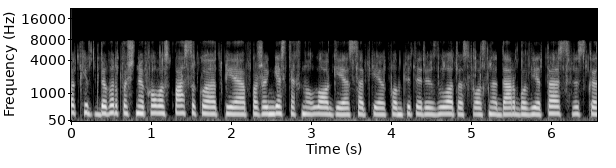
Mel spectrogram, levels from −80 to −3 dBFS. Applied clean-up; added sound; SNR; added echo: neural diffusion model UNIVERSE++.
